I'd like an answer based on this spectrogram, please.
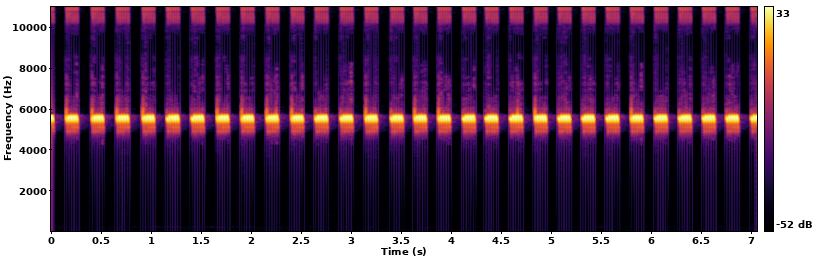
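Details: Chirping of a male cricket on summer evenings: clean, shrill pulses repeating regularly around four times a second, each short and bright, against an otherwise silent background.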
